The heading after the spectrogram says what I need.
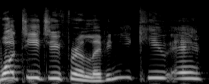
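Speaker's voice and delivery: loud, high Yorkshire flirting; pushy Yorkshire woman cooing at a stranger; shrieky-high broad Yorkshire chat-up; Brenda. Acted. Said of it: "she has such a strong Yorkshire accent".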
